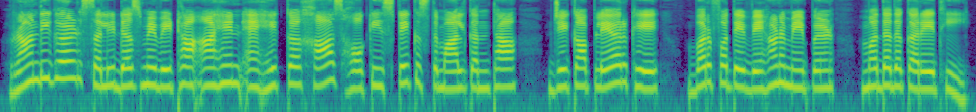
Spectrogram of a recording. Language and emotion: Sindhi, neutral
